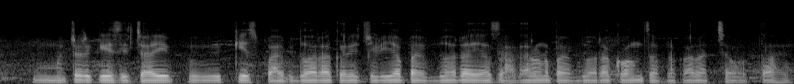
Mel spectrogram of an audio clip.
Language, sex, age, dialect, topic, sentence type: Hindi, male, 31-35, Awadhi Bundeli, agriculture, question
